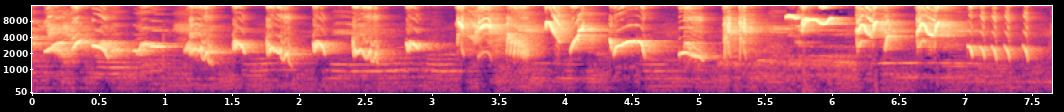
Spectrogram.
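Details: Captive Orange-headed thrush from Sidoarjo, East Java, delivering a long, continuous run of sliding whistles, sharp chips and buzzy high notes, phrase after phrase with barely a pause.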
